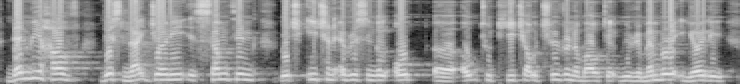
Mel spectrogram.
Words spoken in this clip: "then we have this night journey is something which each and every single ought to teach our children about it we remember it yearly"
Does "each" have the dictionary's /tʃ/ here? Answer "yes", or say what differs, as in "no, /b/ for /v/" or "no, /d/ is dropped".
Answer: yes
